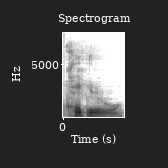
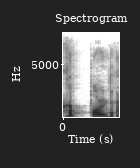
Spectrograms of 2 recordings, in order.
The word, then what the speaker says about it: cupboard: 여분의 음식이 어디에 있는 in your fridge or cupboard 발음 조심하고 cupboard가 아니고 cupboard 하니까 당신의 냉장고에 있는 이 말이죠.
